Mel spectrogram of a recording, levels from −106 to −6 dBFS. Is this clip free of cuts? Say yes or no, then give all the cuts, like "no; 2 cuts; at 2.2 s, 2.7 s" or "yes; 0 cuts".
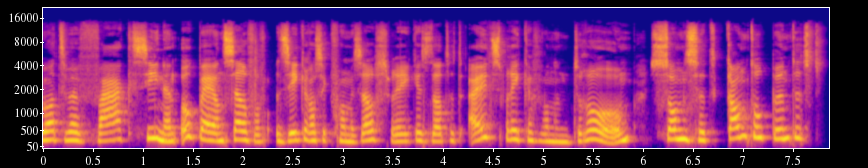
no; 1 cut; at 6.0 s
